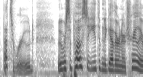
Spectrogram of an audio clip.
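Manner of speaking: usual speaking voice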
